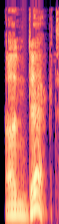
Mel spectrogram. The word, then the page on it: undecked: British English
